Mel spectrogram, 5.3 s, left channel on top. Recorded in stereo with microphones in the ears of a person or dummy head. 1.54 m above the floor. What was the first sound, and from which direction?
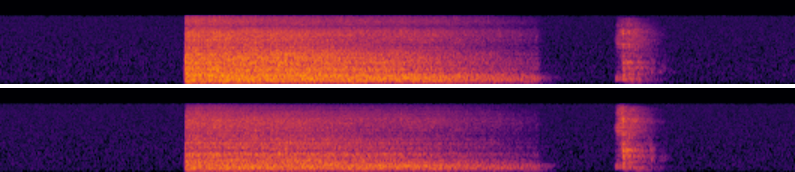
An explosion, 50° left (ahead or behind).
